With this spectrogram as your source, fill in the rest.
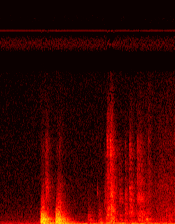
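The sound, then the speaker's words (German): Two sharp knocks on a door land in quick succession. Quieter, indistinct sounds follow, and no voices are heard. “Warum klopfst du denn?”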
